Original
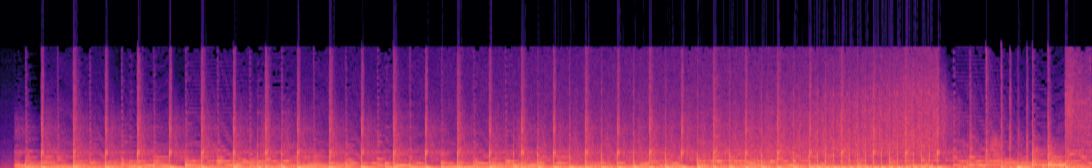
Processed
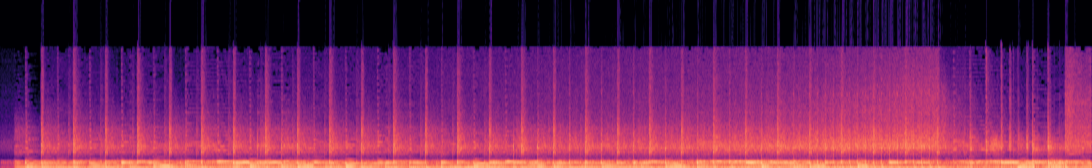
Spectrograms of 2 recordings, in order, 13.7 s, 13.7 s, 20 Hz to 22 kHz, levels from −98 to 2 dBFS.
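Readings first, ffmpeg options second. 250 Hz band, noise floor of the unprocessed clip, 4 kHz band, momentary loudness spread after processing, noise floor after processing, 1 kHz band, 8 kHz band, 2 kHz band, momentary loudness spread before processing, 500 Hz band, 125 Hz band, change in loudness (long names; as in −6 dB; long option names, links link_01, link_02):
+4.0 dB, −27 dBFS, +9.0 dB, 4 LU, −21 dBFS, +11.0 dB, +0.5 dB, 0.0 dB, 3 LU, +7.0 dB, +3.5 dB, +5.5 dB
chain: -filter_complex "[0:a]firequalizer=gain_entry='entry(140,0);entry(210,-13);entry(380,10);entry(550,-19);entry(870,13);entry(1400,-24);entry(2800,7);entry(6400,-5)':delay=0.05:min_phase=1,afreqshift=-16,asplit=2[link_01][link_02];[link_02]adelay=338.2,volume=-10dB,highshelf=frequency=4000:gain=-7.61[link_03];[link_01][link_03]amix=inputs=2:normalize=0,volume=5dB"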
